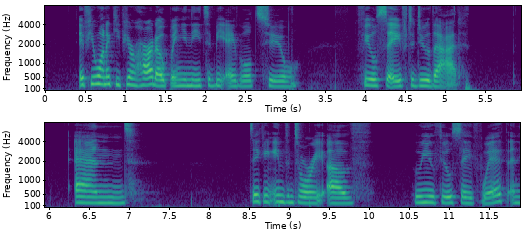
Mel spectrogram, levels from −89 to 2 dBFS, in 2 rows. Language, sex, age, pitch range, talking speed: English, female, 10-29, 190-220 Hz, 145 wpm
